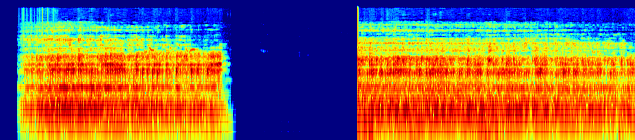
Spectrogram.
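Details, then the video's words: Thari camel in a desert setting giving two long, loud, rough gurgling roars, each about one and a half seconds, separated by a sharp silent gap. "Pure Camel sound ||Camel sound|| Thari camel"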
